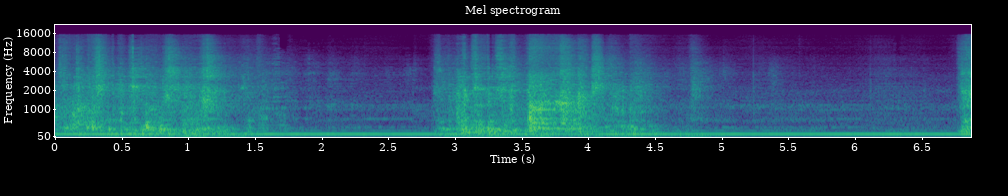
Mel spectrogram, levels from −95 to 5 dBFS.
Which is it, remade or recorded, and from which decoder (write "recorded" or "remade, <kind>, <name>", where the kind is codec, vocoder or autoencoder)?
remade, codec, SNAC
